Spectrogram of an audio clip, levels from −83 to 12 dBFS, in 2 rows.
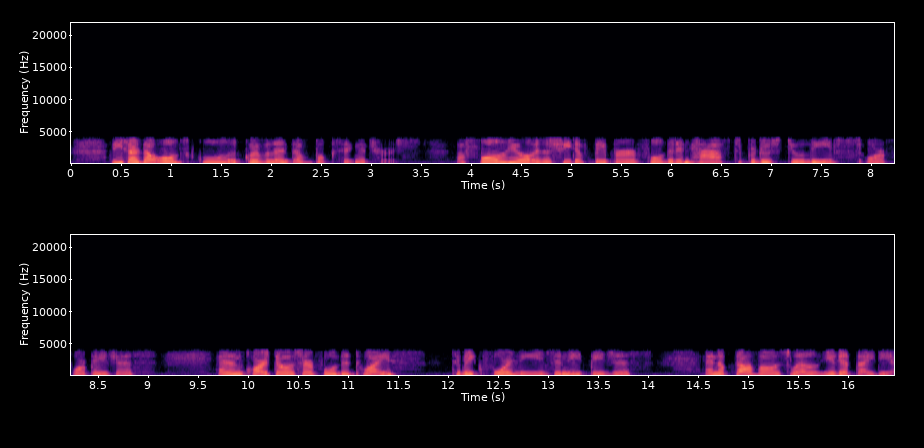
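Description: Throughout the speech, the signal has passed through the GSM full-rate codec, which rebuilds the voice from a vocal-tract model excited by sparse, evenly spaced pulses at a rate fitting 13 kbps. The damage is plainly audible: a buzzy, gravelly roughness, with nothing above 3.8 kHz.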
